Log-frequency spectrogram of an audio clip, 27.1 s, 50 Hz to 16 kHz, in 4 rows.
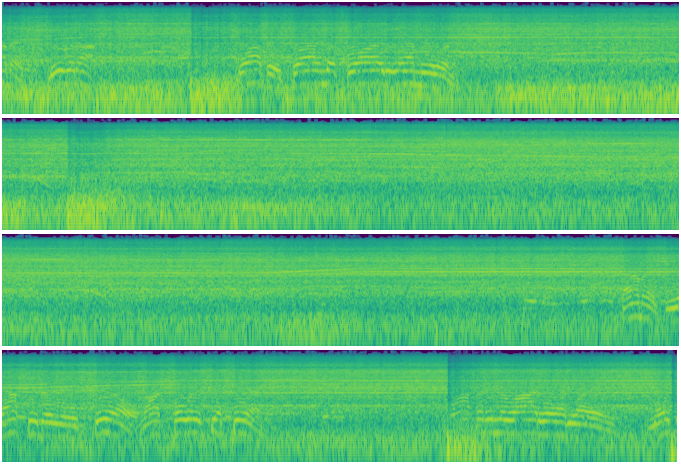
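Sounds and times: jet turbine engine roar: 0.0 - 27.0.

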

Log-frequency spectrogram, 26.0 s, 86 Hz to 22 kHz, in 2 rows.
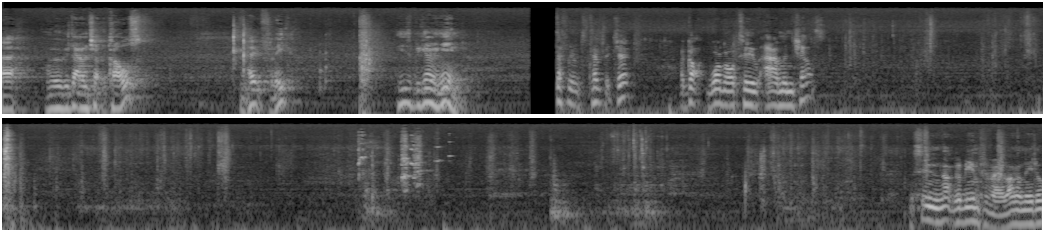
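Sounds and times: wind rumble on microphone: 7.9 - 9.2, 12.1 - 16.3.

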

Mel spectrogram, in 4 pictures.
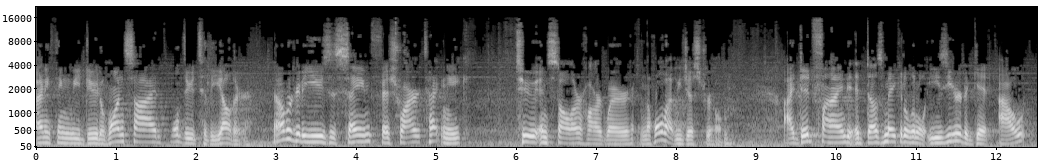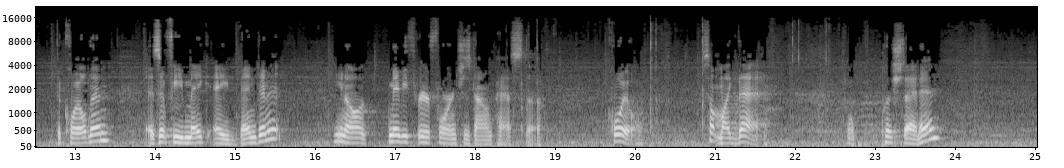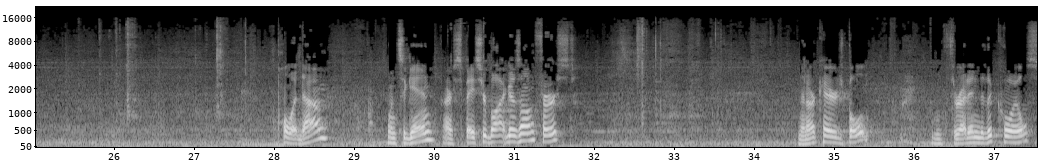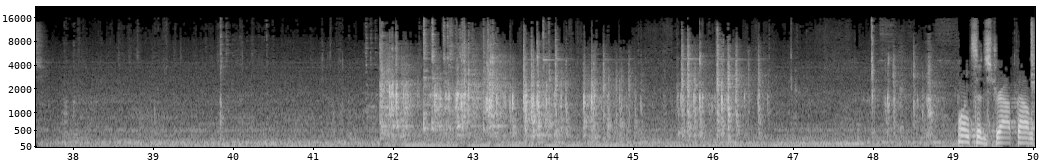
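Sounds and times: steady low hum: 0.0 - 50.0
wire clicking and scraping in metal: 25.8 - 28.2, 38.6 - 47.1.

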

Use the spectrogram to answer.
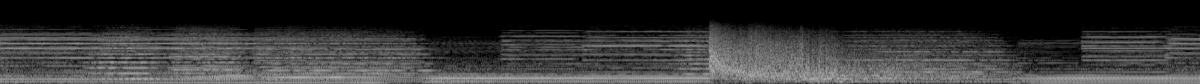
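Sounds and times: sustained organ chord: 0.0 - 12.0
thunderclap crash: 7.1 - 9.3.

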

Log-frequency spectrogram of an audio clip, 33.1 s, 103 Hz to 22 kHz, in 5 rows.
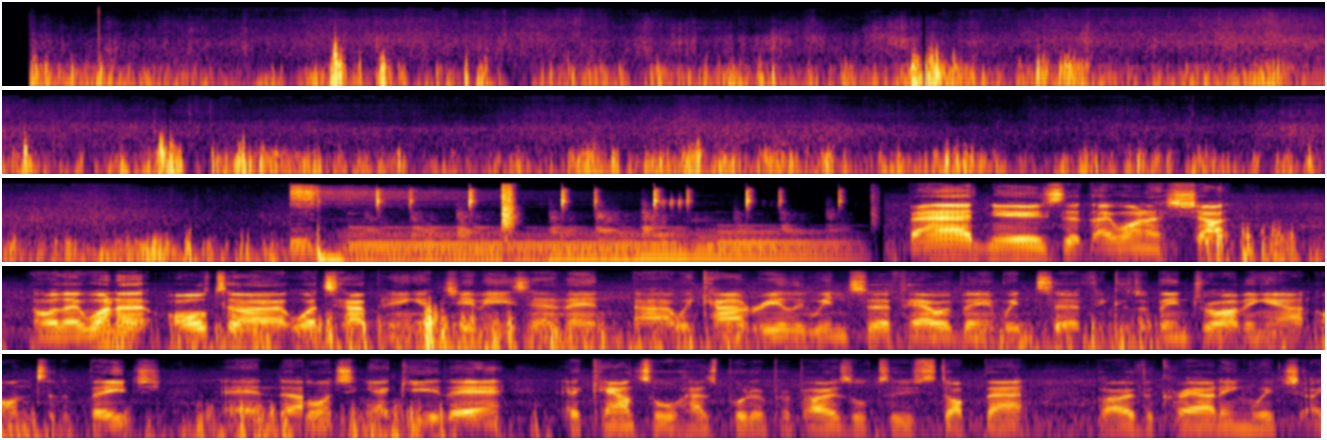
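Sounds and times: wind buffeting microphone: 0.2 - 14.7, 19.2 - 29.6
music jingle: 14.7 - 17.7.

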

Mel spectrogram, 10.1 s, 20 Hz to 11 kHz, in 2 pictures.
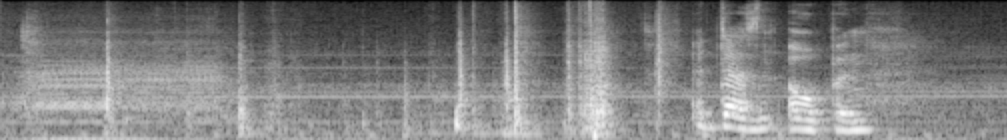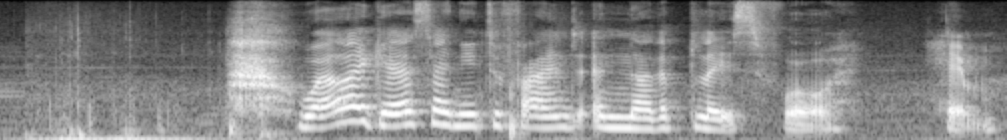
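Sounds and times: drying fan humming: 0.0 - 10.0.

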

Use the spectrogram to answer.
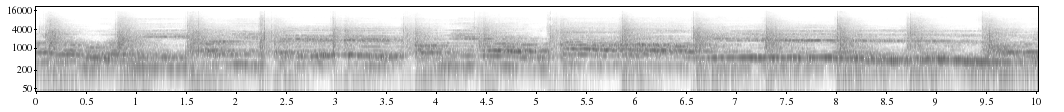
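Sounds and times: hands beating chests: 0.0 - 9.8
men chanting in unison: 0.0 - 10.0.

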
